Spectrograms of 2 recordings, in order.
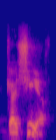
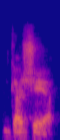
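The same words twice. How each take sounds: First: The last vowel sounds like the 'u' in pur. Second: The last vowel sounds like the 'eu' in heure. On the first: The word is built from gager plus the ending ure. The speaker calls it right. "etymologically the correct pronunciation should be" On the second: The spelling eu is read as one vowel. The speaker calls it wrong. "more and more producing uh, wrongly the word gageure"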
